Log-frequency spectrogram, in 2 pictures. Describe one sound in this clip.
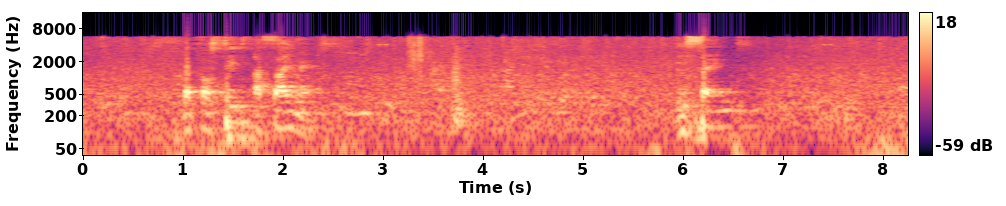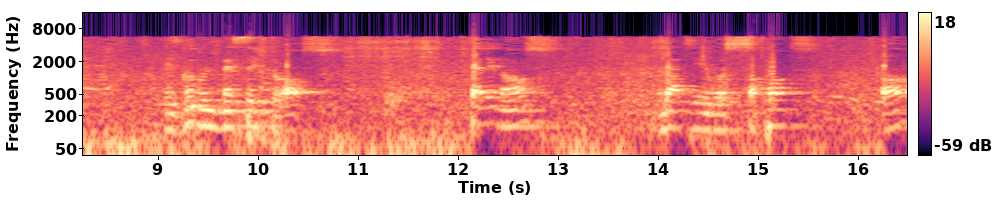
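A man speaks steadily into a microphone, heard through a loudspeaker in an echoing hall.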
